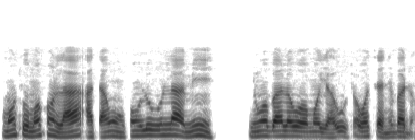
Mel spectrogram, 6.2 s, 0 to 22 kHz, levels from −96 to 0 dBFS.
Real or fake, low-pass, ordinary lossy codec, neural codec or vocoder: real; 5.4 kHz; none; none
